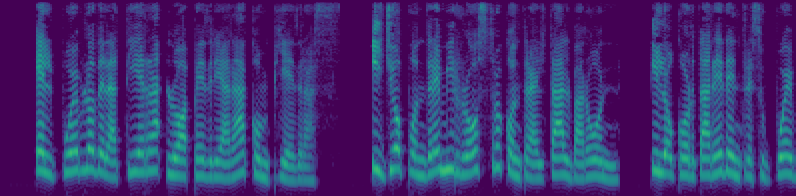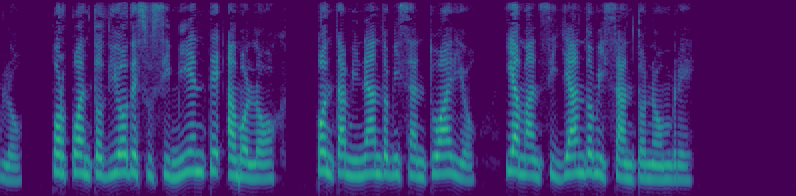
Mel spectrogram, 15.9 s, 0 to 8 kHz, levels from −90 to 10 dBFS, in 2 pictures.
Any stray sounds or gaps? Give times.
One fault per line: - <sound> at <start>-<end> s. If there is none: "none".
none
